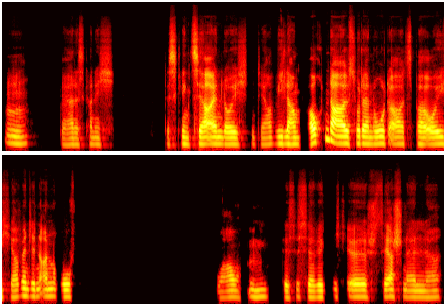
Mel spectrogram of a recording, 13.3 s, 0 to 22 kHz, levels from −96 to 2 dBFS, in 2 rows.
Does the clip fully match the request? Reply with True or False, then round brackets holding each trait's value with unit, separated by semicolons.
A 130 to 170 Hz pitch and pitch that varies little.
True (140 Hz; 1.3 semitones)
